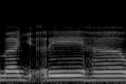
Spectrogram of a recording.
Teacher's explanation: majreha majreha ini dibaca are karena termasuk dalam imalah kimala adalah memiringkan harakat fathah kepada harokat kasroh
